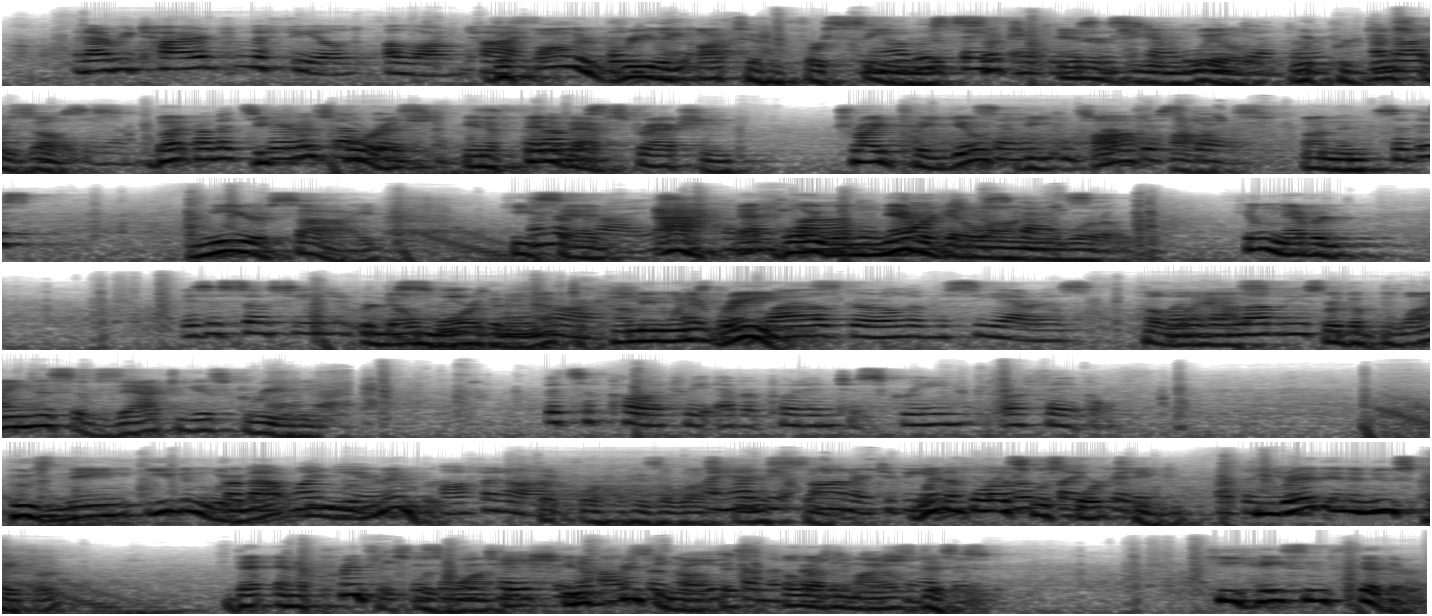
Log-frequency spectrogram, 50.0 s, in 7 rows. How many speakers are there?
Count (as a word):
two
